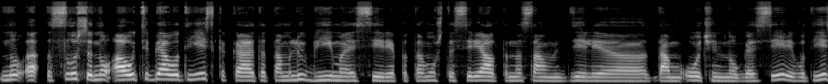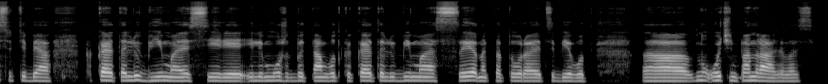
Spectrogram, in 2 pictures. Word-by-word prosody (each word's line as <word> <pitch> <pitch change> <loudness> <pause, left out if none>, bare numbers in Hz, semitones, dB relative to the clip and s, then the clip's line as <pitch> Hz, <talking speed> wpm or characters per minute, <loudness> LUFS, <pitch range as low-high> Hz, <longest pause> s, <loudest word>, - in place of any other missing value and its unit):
ну, 215 +2 0
а 205 0 +5
слушай, 250 +4 +5
ну 220 0 +1
а 210 +1 +9
у 225 - +8
тебя 240 0 +3
вот 225 0 +3
есть 250 +4 0
какая-то 185 -2 0
там 190 0 -4
любимая 190 -3 -2
серия, 175 0 +2
потому 180 +2 -7
что 180 +2 -7
сериал-то, 185 0 +1
на 175 0 -5
самом 170 -1 -1
деле, 170 0 -2
а, 160 0 -2
там 165 -1 +1
очень 185 -2 -2
много 165 0 -4
серий. 205 +4 +1
Вот 170 0 -9
есть 225 +3 +1
у - - -15
тебя 170 -3 -4 0.3
какая-то 185 -1 0
любимая 175 -2 -3
серия 165 0 +2
или, 175 0 -4
может 175 -1 -6
быть, 180 +1 -7
там 170 -1 0
вот 175 - -6
какая-то 175 +1 -3
любимая 175 0 -4
сцена, 180 +2 +5
которая 165 -1 -4
тебе 160 +2 -6
вот, 155 -1 -6 0.5
а, 160 -1 +2
ну 190 0 -6
очень 180 -1 -3
понравилась? 155 -3 -3
175 Hz, 165 wpm, -21 LUFS, 165-190 Hz, 0.5 s, а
